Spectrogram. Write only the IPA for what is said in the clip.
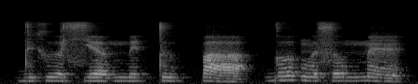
d ĩ x ɯ ə̯ sʲ ɛ ə̯ mː e tː ɯ pː a | ɡ ɤ ʔ ũ ə̯ s ɤ mː ɛ̃

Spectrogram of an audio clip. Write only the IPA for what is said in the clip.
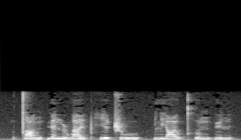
t̪ ɑ̰˨˩ ŋ p ɥ ɛ˦ n ɻ w a˥˩ ɪ̯ pʰ i˧˥ ʈ͡ʂ u˥˩ | l j ɑ˥ ʊ̯ kʰ ʊ˥ ŋ p y˨ n

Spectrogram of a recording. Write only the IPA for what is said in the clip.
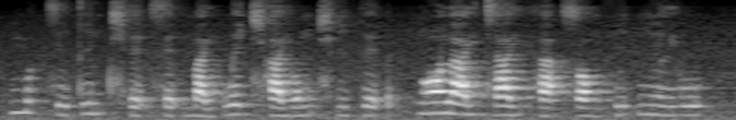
m u˦ t̚ s i˨˩ t̪ i˥˧ n t͡ɕʰ e˨ ʔ s e˨ ʔ m a˨˩ j p w e˥˧ t͡ɕʰ a˧ j o˦ ŋ t͡ɕʰ i˧ k e˦ ʔ | ɡ ɔ̃˦ l a˧ j d͡z a˧ j h a˨ ʔ s ɔ˨˩ ŋ h i˦ t̚ ŋ ĩ˥˧ l j u˦

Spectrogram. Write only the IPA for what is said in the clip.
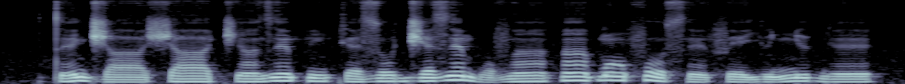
t ɛ̃˨˦ d͡ʒ aː˨ ʃ aː˧ t͡ʃ ã˧ z ɛ̃˦ p ĩ˧ k ɛ˨ z o˧ d͡ʒ ɛ˧ z ɛ̃˦ b ɔ˨ v ã˦ | ã˦ ɓ ɔ̃˦ f o˦˨ s ɛ̃˨ f e˨ j ɨ˨ ɲ ɨ˦ ɡ ɛ̃˧

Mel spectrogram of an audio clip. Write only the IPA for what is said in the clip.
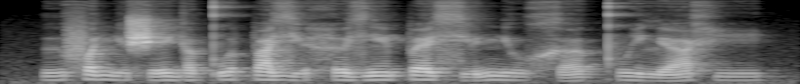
ɨ˩˥ f ɐ˦ nʲ ɘ˩˧˩ ʃ e˩˧˩ j ɐ˧˩ kʷʼ ɛ˦ p a˦ zʲ ɘ˩˥ h ɘ˧˩ zʲ ẽ˦ p ɛ˦ sʲ ɘ˩˥ nʲ u˧˩ x ɐ˩˧˩ kʷʰ i˧˩ lʲ a˩˥ x i˦

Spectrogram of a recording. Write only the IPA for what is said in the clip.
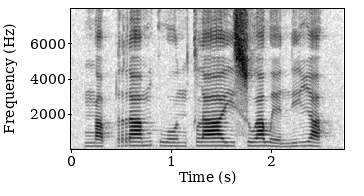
ŋ a˨˩ p̚ r a˦˥ m k w o˧ n k l aː˥˩ j s u˦˥ a̯ w e˩˦ n j i˥˩ a̯

